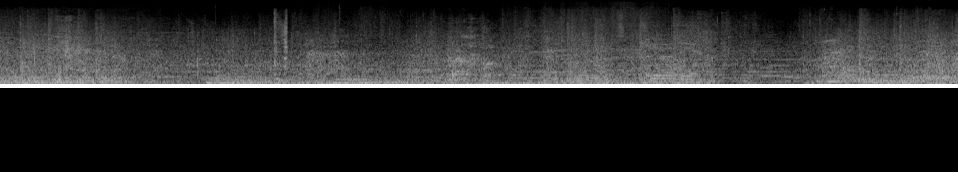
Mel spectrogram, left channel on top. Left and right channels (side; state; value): right; silent; digital silence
